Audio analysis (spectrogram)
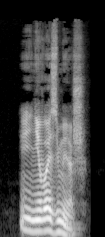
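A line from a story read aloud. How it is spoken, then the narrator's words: Sharp interrupting. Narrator (Russian): резко оборвал его Аня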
